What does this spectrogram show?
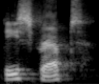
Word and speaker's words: Descript: Andrew Mason is the founder and CEO of Descript. I keep saying Descript, so I gotta pronounce the E's at the beginning.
